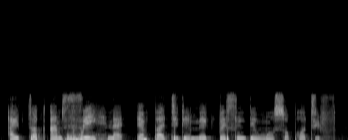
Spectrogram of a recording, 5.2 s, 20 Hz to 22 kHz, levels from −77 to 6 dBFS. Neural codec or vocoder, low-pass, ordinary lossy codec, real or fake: codec, 16 kHz, 4 kbps, FreqCodec, larger model; 7.2 kHz; none; fake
